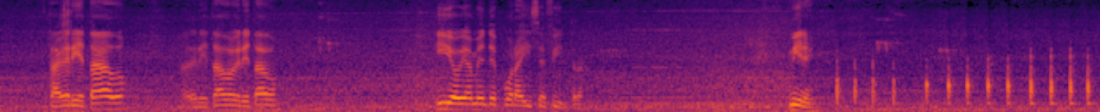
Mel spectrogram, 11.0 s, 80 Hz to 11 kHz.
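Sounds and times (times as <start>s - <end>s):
rapid knocking on hollow tile: 8.3s - 11.0s.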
